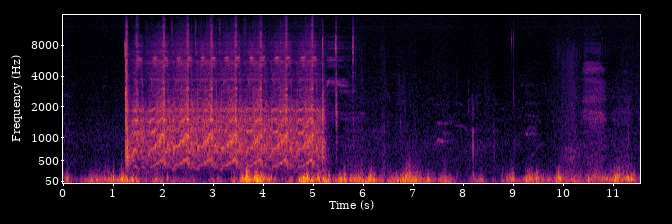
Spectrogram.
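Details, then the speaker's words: Briggs & Stratton 13.5 hp flathead engine on a riding lawn tractor with signs of a mouse nest inside: starter whirs for about four seconds at a sluggish, laboured pace and the engine never fires; slow cranking, no start. The owner tries a battery charger, which helps slightly. "oh man it just doesn't seem like it's spinning fast enough does it"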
